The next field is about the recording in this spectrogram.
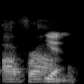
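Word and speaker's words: אַבְרָם: No, if it's a short vowel, the shwa is silent. So Avram. Yeah, I made it too hard, hit it too hard.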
